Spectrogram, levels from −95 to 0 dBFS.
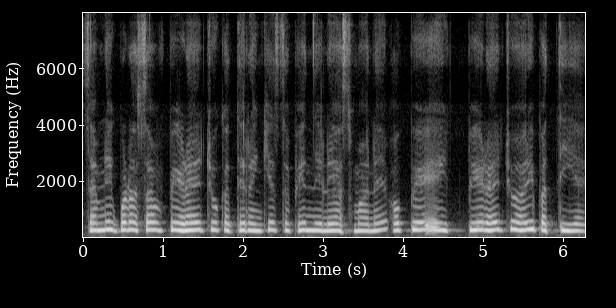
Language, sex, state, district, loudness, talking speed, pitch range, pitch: Hindi, female, Goa, North and South Goa, -20 LUFS, 240 wpm, 245-270 Hz, 255 Hz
